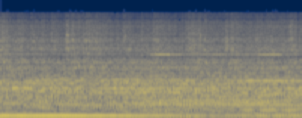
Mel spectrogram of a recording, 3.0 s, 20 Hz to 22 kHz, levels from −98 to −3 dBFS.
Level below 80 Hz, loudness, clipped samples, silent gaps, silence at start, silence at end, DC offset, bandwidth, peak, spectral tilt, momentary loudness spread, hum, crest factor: -50 dBFS; -22 LUFS; under 0.1%; none; 0 s; 0 s; under 0.1%; 14 kHz; -10 dBFS; -5 dB/octave; 3 LU; none; 12 dB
